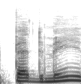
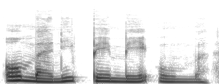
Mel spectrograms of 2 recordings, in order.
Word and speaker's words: Om Mani Padme Hum: prononcer comme ça, mais Padmé, là, c'est la princesse dans Star Wars. C'est pas la même chose. Ça se prononce Om Mani Padme Hum.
